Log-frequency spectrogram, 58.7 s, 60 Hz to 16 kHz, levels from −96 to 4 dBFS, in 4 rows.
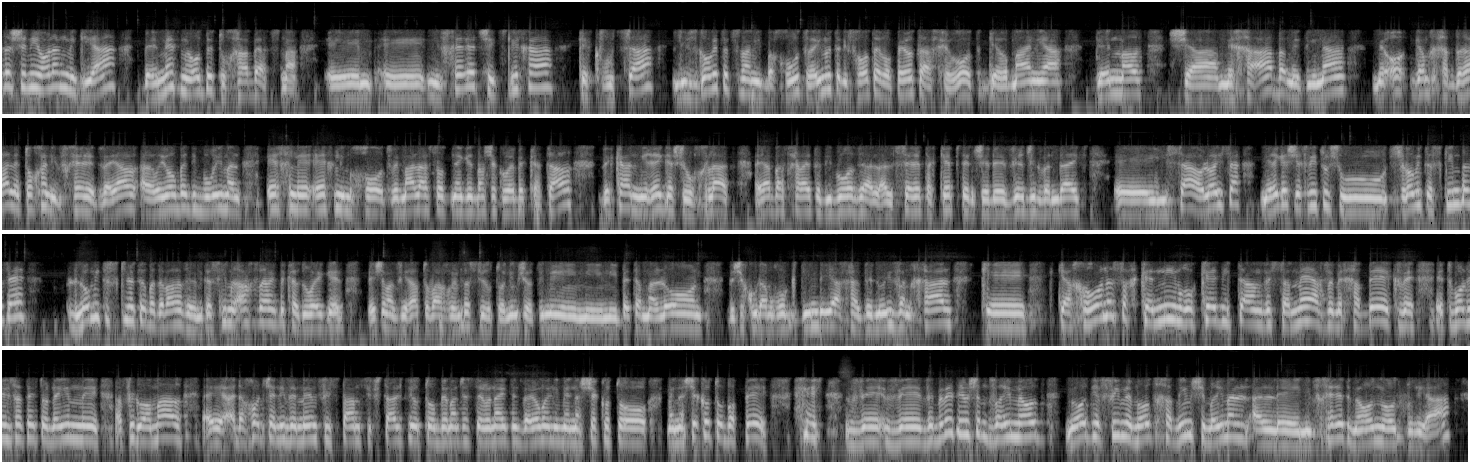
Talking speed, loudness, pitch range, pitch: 145 wpm, -25 LUFS, 150-205 Hz, 175 Hz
